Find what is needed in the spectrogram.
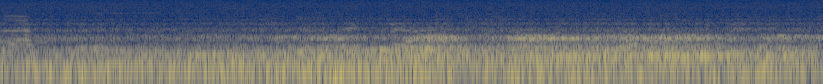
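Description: Outdoor location sound: a steady low rumble with faint voices talking in the background.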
